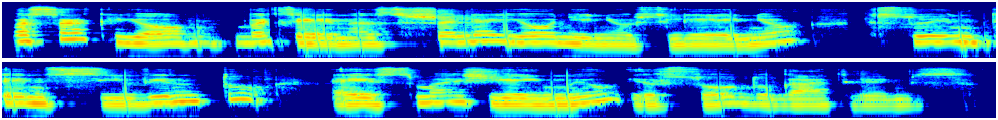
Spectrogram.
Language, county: Lithuanian, Kaunas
